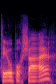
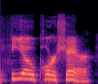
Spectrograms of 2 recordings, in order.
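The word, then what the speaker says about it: Théo Pourchaire: about teopoksha um yeah i wish i could say it like that i say theo poor cher which is definitely not as not as a french or correct as i would like oh there's all there's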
